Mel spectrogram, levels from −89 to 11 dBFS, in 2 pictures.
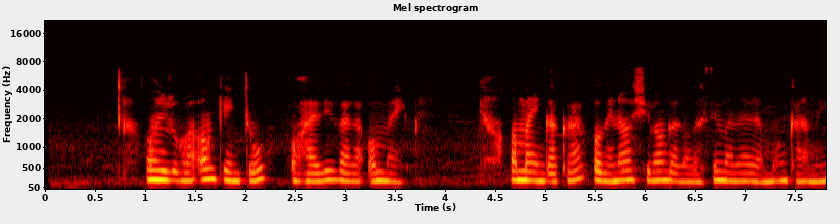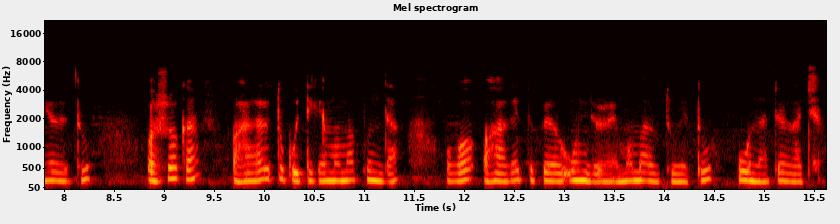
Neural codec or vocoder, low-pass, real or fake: none; 7.2 kHz; real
